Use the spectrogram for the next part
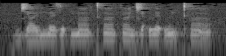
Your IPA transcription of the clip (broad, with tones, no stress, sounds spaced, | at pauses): d͡ʑ a˦ ɪ̯ m ɛ˦ z ʊ˦ ʔ m ã˦ kʰ ã˦ k ã˦ d͡ʑ ä˦ ʔ l ɛ˦ ʔ w ĩ˦˨ kʰ ã˦˨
